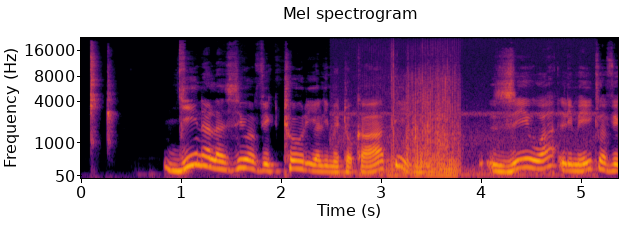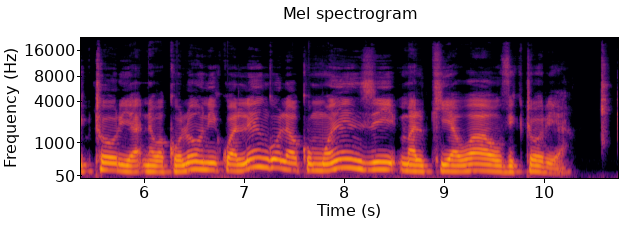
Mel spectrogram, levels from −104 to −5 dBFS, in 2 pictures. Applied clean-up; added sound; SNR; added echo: none; Insect; 8 dB; none.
